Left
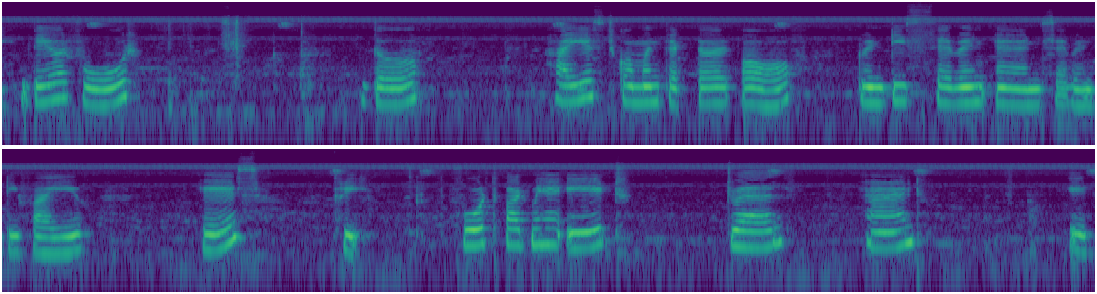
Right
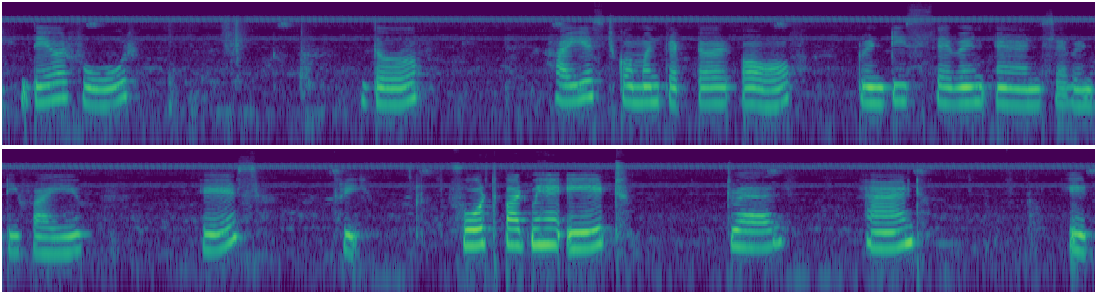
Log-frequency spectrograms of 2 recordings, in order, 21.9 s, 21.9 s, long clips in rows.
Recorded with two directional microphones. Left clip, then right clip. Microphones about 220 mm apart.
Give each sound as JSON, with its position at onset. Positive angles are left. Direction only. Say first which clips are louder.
{"t": 0.3, "sound": "speech", "louder": "right 1 dB", "side_deg": -10}
{"t": 3.7, "sound": "speech", "louder": "right 1 dB", "side_deg": -15}
{"t": 5.4, "sound": "speech", "louder": "right 1 dB", "side_deg": -10}
{"t": 12.9, "sound": "speech", "louder": "right 1 dB", "side_deg": -5}
{"t": 14.2, "sound": "cricket", "louder": "even", "side_deg": -5}
{"t": 15.5, "sound": "speech", "louder": "right 5 dB", "side_deg": -35}
{"t": 18.1, "sound": "speech", "louder": "right 2 dB", "side_deg": -15}
{"t": 19.5, "sound": "speech", "louder": "right 5 dB", "side_deg": -30}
